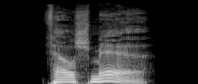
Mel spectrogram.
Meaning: inflection of verschmähen: 1. first-person singular present 2. singular imperative 3. first/third-person singular subjunctive I
- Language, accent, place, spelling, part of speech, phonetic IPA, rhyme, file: German, Germany, Berlin, verschmähe, verb, [fɛɐ̯ˈʃmɛːə], -ɛːə, De-verschmähe.ogg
